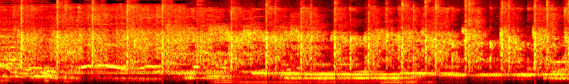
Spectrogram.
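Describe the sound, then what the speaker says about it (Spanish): Church congregation applauding for the Lord during a Spanish-language sermon, steady dense clapping with scattered sharper claps throughout, mixed with voices. "Es aplauso para el Señor."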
